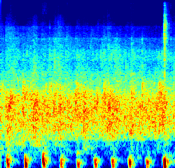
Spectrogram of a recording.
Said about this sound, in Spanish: Gloria a Dios. Ya le dieron un aplauso, ¿por qué no le damos otro?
